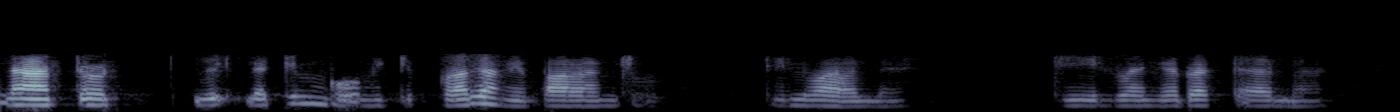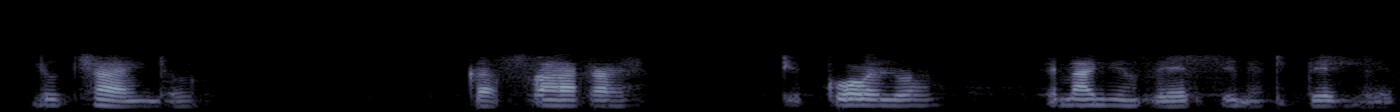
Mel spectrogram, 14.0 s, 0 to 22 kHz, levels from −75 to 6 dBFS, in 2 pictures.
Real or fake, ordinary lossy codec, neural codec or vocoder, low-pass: fake; MP3, 24 kbps; codec, 16 kHz in and 24 kHz out, 0.6 kbps, FireRedTTS-2 codec; 3.6 kHz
